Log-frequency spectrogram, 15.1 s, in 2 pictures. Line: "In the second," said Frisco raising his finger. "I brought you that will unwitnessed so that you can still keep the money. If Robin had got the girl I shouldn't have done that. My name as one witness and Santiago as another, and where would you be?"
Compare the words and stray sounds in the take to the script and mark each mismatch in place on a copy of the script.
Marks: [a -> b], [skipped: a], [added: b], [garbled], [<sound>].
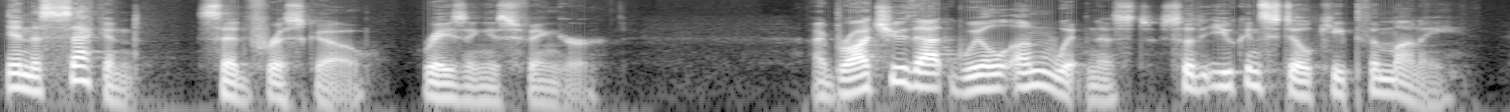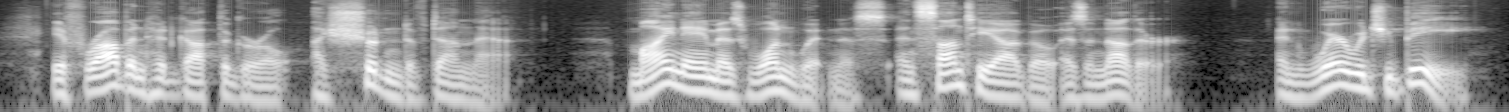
"In [the -> a] second," said Frisco raising his finger. "I brought you that will unwitnessed so that you can still keep the money. If Robin had got the girl I shouldn't have done that. My name as one witness and Santiago as another, and where would you be?"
